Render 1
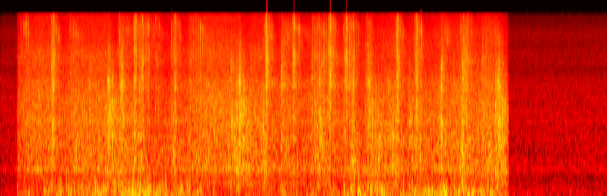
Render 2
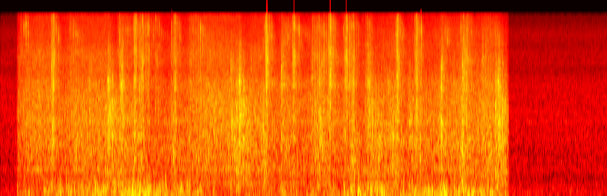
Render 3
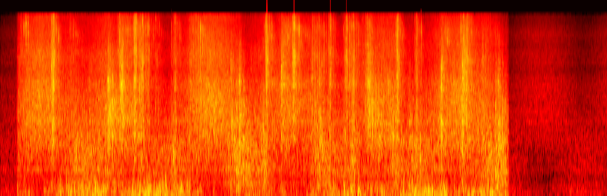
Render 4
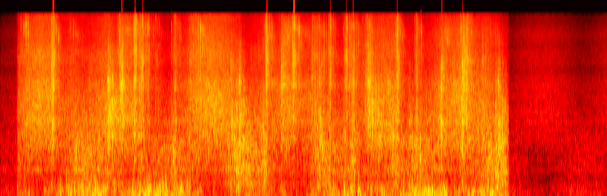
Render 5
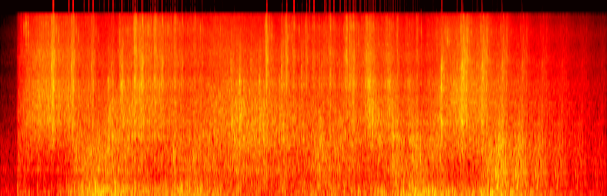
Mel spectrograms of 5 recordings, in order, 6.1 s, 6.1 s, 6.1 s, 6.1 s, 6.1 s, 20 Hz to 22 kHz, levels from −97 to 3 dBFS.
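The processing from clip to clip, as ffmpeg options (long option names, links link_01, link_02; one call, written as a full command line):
ffmpeg -i in.wav -af "equalizer=frequency=630:width=2.2:gain=-4.5,volume=3.5dB" out.wav
ffmpeg -i in.wav -filter_complex "[0:a]acrossover=split=1200[link_01][link_02];[link_01]aeval=exprs='val(0)*(1-0.7/2+0.7/2*cos(2*PI*1.2*n/s))':channel_layout=same[link_03];[link_02]aeval=exprs='val(0)*(1-0.7/2-0.7/2*cos(2*PI*1.2*n/s))':channel_layout=same[link_04];[link_03][link_04]amix=inputs=2:normalize=0" out.wav
ffmpeg -i in.wav -filter_complex "[0:a]asplit=2[link_01][link_02];[link_02]alimiter=limit=-10.5dB:level=0:latency=1:release=274,volume=-3dB[link_03];[link_01][link_03]amix=inputs=2:normalize=0,volume=4.5dB,asoftclip=hard,volume=-4.5dB,volume=-1.5dB" out.wav
ffmpeg -i in.wav -filter_complex "[0:a]asplit=2[link_01][link_02];[link_02]asplit=6[link_03][link_04][link_05][link_06][link_07][link_08];[link_03]adelay=154,afreqshift=-55,volume=-12dB[link_09];[link_04]adelay=308,afreqshift=-110,volume=-17.2dB[link_10];[link_05]adelay=462,afreqshift=-165,volume=-22.4dB[link_11];[link_06]adelay=616,afreqshift=-220,volume=-27.6dB[link_12];[link_07]adelay=770,afreqshift=-275,volume=-32.8dB[link_13];[link_08]adelay=924,afreqshift=-330,volume=-38dB[link_14];[link_09][link_10][link_11][link_12][link_13][link_14]amix=inputs=6:normalize=0[link_15];[link_01][link_15]amix=inputs=2:normalize=0,acrossover=split=1300[link_16][link_17];[link_16]aeval=exprs='val(0)*(1-0.7/2+0.7/2*cos(2*PI*1*n/s))':channel_layout=same[link_18];[link_17]aeval=exprs='val(0)*(1-0.7/2-0.7/2*cos(2*PI*1*n/s))':channel_layout=same[link_19];[link_18][link_19]amix=inputs=2:normalize=0,asplit=2[link_20][link_21];[link_21]aecho=0:1:199|398|597|796|995|1194|1393:0.668|0.361|0.195|0.105|0.0568|0.0307|0.0166[link_22];[link_20][link_22]amix=inputs=2:normalize=0,volume=-1.5dB" out.wav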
